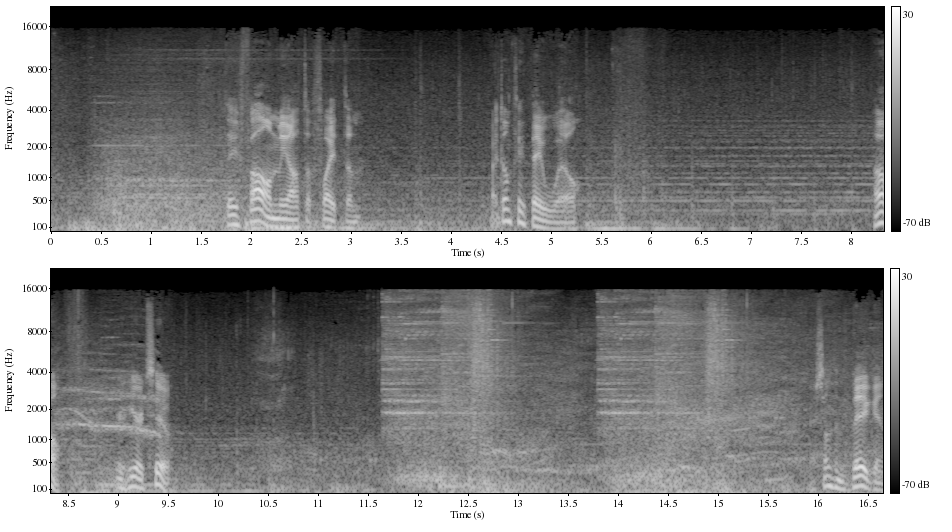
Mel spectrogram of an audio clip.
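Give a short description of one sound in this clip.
A magic spell bursts with a shimmering whoosh.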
